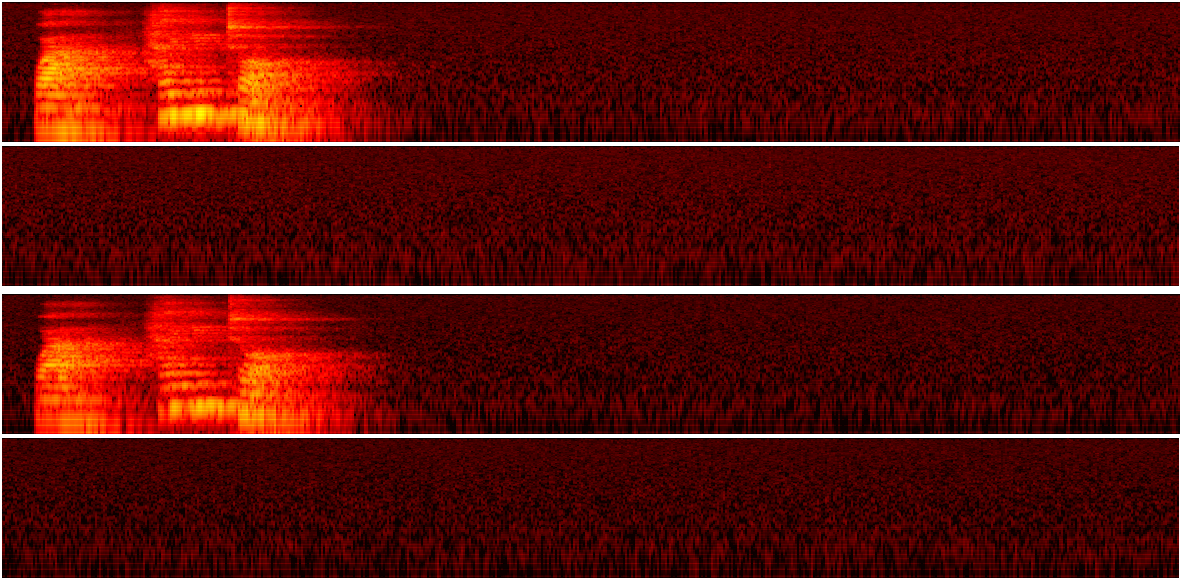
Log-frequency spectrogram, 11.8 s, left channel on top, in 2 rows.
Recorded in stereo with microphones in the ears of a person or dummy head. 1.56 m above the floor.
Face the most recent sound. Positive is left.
turn(degrees=75)  # may be behind; listen again after turning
